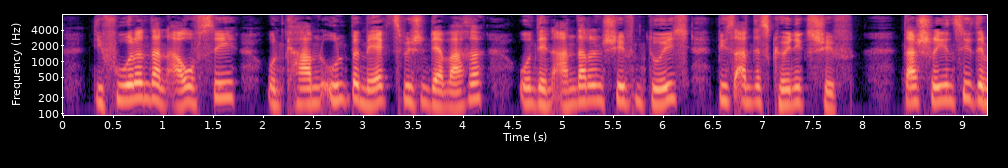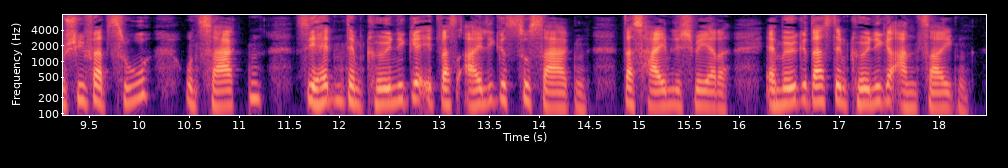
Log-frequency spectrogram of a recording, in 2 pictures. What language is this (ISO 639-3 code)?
deu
